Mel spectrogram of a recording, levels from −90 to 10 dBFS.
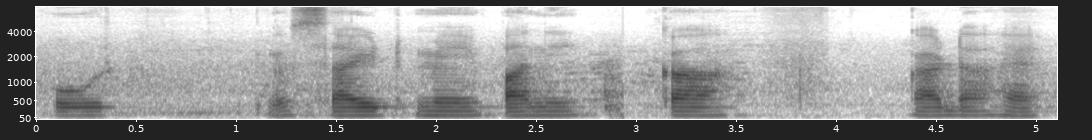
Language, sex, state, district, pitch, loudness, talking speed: Hindi, male, Rajasthan, Churu, 110 Hz, -22 LUFS, 80 wpm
